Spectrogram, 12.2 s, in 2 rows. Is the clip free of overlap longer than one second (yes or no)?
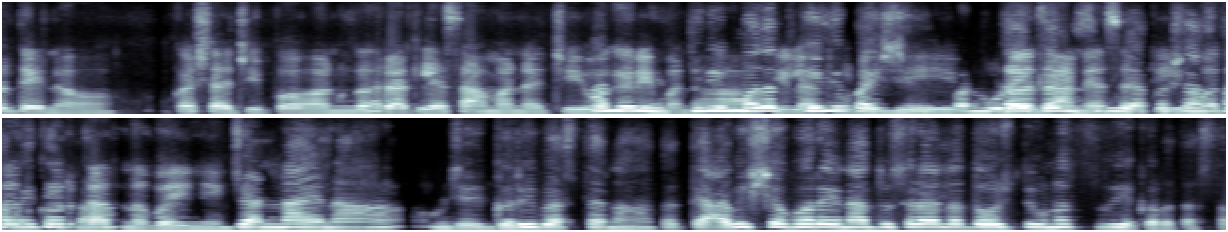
no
